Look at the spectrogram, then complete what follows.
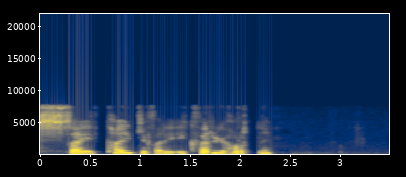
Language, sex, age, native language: Icelandic, female, 18-19, Icelandic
